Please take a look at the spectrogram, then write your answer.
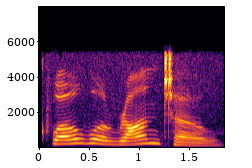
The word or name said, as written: quo warranto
